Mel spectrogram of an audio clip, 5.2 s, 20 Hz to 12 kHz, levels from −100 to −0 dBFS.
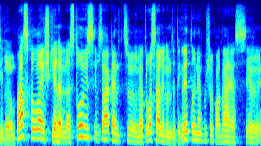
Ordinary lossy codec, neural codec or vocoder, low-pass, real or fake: Opus, 64 kbps; codec, 44.1 kHz, 2.6 kbps, SNAC; 10.8 kHz; fake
